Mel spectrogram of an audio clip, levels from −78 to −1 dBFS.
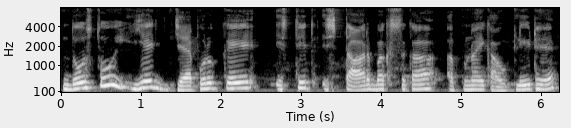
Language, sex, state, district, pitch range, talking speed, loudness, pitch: Hindi, male, Rajasthan, Jaipur, 150-195 Hz, 105 wpm, -14 LUFS, 165 Hz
